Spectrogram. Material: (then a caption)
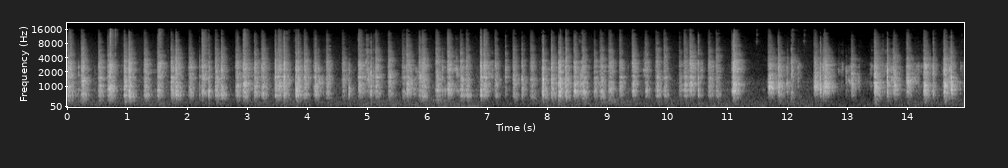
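Cardboard. A small, hollow, printed cardboard candy box shaped like a milk carton is held in the hand and tapped with long, sharp acrylic nails. The clicks are rapid, dry and hollow, with bright, clicky detail and no low end. They run in quick bursts with short pauses throughout.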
